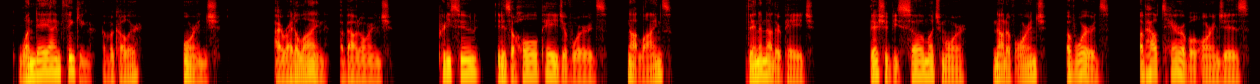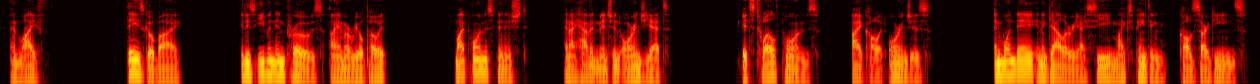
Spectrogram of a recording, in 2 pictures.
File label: Poetry Reading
